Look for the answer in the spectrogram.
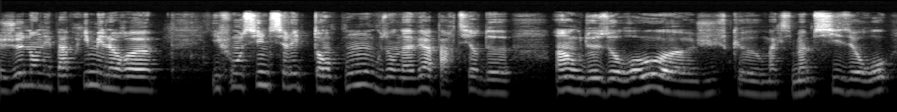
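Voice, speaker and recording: A woman with a slight cold chatting casually about crafting supplies, unhurried and hesitant, with many fillers. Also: on the low side, sharp tone. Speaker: crafting vlogger. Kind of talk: casual haul chat.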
